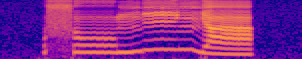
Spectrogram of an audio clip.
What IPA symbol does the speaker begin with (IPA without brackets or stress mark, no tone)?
s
